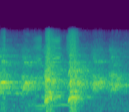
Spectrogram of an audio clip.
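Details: Young male Border Collie Spaniel mix up for adoption gives two short, sharp barks about a third of a second apart, with a person talking warmly before and after.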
